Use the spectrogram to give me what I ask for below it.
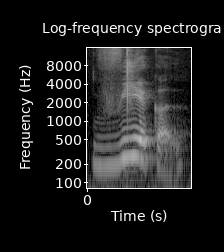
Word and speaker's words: vehicle: तो सही प्रोनाउंसिएशन बनेगी व्हीकल, व्हीकल। Could I park my vehicle here? Vehicle, vehicle and not vehicle. Vehicle बहुत ही वाहियात प्रोनाउंसिएशन है, सही होनी चाहिए vehicle, vehicle।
